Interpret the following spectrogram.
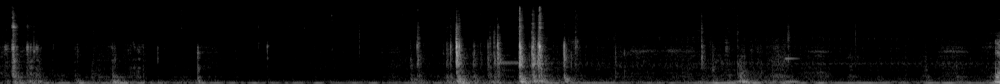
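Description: Scattered clicks and knocks of hands working in a truck cab: keys jangling on the dashboard and controls and wiring being handled. The loudest knocks come about four and a half to five and a half seconds in, over a low steady rumble.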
